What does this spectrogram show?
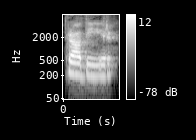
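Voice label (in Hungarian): "radir" Hungarian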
